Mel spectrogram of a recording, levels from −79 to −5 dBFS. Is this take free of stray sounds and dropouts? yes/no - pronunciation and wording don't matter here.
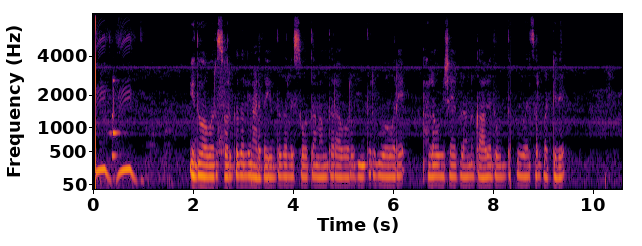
no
